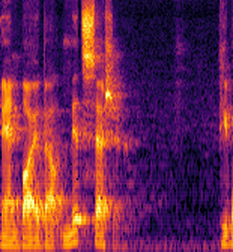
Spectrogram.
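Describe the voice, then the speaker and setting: A man's voice carries audible room echo. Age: 60s. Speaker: former higher education commissioner. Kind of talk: panel discussion.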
